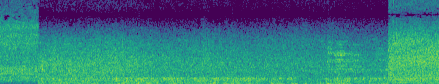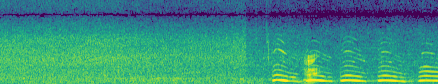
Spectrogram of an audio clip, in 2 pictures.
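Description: Steady wind blows across a camping beach, a constant roaring rush buffeting the microphone, with a short warbling chirp rising near the end.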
